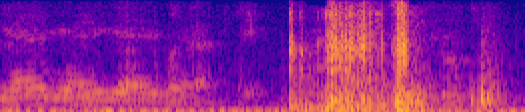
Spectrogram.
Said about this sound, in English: Sorry, just my pencil.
